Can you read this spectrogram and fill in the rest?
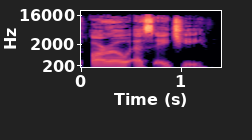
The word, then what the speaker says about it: Roshe: These are Nike Roche or Roush, however you want to pronounce it. It's Roshe.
